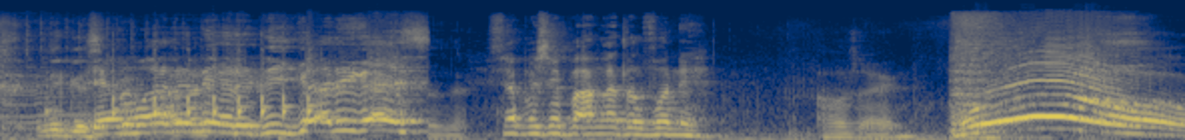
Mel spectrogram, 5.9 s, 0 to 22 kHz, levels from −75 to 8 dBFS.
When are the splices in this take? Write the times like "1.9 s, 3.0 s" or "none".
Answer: 2.0 s

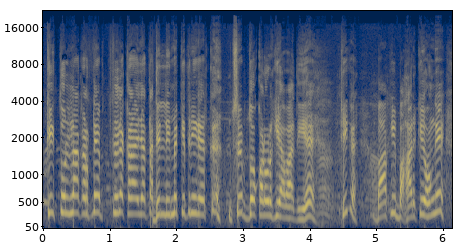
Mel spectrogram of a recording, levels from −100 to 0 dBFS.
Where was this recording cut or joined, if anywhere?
1.7 s

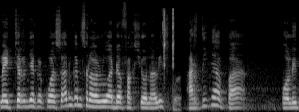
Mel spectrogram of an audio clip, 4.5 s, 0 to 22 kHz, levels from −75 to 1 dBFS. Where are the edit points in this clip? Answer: 2.6 s

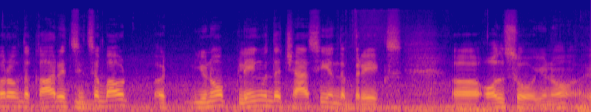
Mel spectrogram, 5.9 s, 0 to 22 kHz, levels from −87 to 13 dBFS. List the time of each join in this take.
none

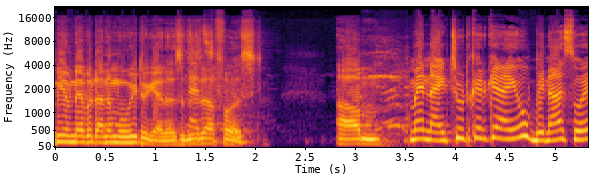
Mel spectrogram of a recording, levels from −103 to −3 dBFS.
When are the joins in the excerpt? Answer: 3.4 s

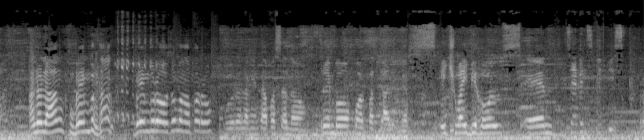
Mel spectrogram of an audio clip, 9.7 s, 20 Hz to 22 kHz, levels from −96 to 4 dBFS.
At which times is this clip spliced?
none

